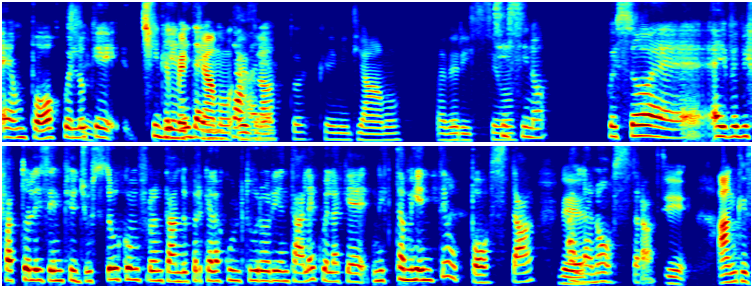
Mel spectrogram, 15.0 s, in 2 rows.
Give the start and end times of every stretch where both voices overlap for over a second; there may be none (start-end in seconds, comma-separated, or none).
1.6-2.8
